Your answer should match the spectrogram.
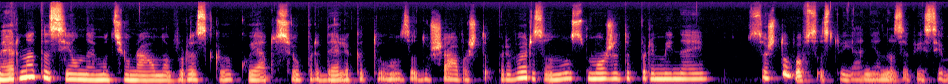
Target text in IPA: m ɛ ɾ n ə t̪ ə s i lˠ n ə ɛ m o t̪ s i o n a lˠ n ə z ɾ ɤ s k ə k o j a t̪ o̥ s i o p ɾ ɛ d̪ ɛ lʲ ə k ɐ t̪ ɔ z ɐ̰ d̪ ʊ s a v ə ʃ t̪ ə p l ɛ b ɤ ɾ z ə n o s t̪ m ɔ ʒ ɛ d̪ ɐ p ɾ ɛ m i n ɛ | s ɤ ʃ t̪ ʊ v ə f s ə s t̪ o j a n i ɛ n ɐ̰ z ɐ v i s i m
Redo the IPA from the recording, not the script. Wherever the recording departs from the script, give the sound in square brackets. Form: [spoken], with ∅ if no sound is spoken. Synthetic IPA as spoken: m ɛ ɾ n ə t̪ ə s i lˠ n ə ɛ m o t̪ s i o n a lˠ n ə [v] ɾ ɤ s k ə k o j a t̪ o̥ s [ɛ] o p ɾ ɛ d̪ ɛ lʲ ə k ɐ t̪ ɔ z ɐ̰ d̪ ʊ [ʃ] a v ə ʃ t̪ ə p [ɾ] ɛ [v] ɤ ɾ z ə n o s t̪ m ɔ ʒ ɛ d̪ ɐ p ɾ ɛ m i n ɛ | s ɤ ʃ t̪ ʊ v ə f s ə s t̪ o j a n i ɛ n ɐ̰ z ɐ v i s i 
